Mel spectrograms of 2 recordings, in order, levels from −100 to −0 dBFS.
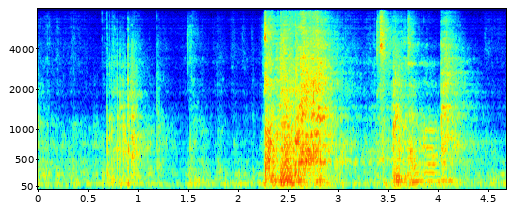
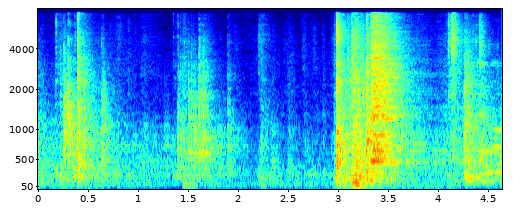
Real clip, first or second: second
